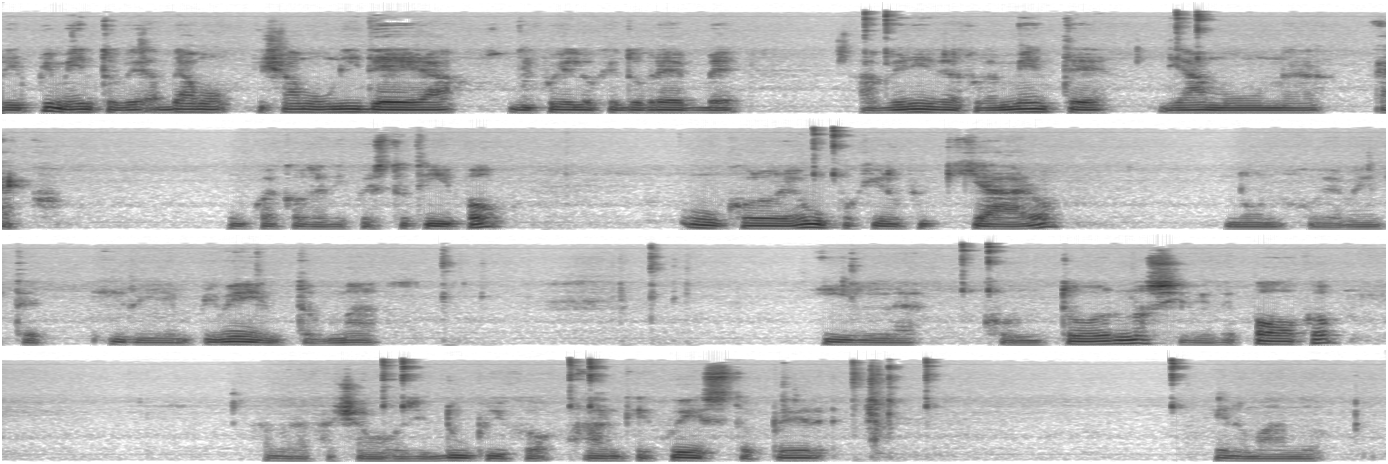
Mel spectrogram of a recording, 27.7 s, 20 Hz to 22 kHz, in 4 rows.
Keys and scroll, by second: 16.0 super+z, 17.2 ctrl+z, 25.0 ctrl+d.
